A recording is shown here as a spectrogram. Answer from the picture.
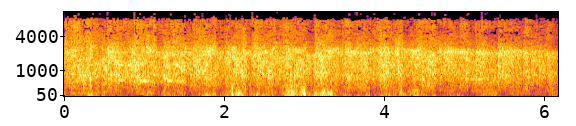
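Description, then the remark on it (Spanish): A steady burst of audience applause for the hotel firm Robinson: dense, loud clapping from many hands holding an even level for several seconds, with no one speaking over it. “Un aplauso, ¿no?”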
